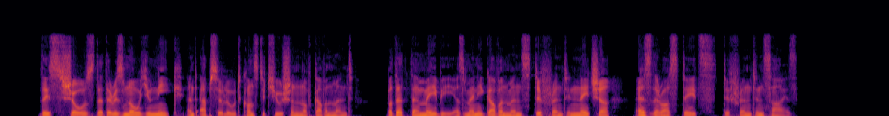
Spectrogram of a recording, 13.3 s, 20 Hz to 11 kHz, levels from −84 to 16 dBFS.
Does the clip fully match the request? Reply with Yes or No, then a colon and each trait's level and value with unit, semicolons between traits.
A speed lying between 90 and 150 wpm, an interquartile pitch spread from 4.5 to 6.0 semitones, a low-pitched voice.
No: average, 140 wpm; average, 4.0 semitones; very low, 95 Hz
